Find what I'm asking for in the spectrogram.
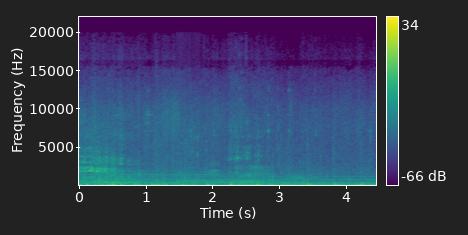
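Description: A horse in Red Dead Redemption 2 whinnies loudly and close, with hoofbeats clopping throughout and a soft rain-like hiss in the background.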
